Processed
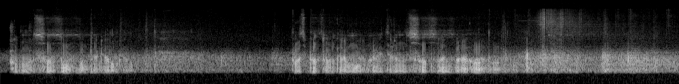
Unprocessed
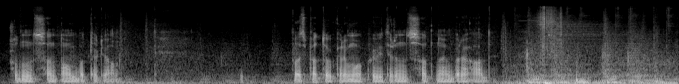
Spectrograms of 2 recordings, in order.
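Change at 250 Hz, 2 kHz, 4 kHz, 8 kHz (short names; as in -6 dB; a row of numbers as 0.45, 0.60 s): under -40 dB, +6.5 dB, -4.5 dB, -2.5 dB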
